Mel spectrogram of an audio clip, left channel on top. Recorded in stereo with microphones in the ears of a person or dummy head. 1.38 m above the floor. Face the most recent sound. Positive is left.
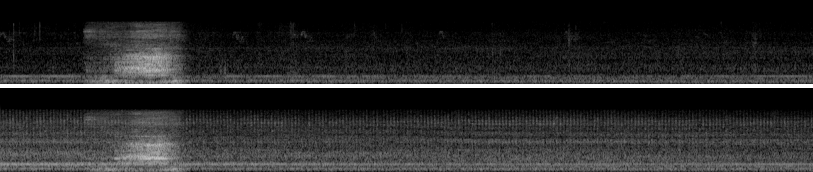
turn(degrees=10)  # may be behind; listen again after turning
